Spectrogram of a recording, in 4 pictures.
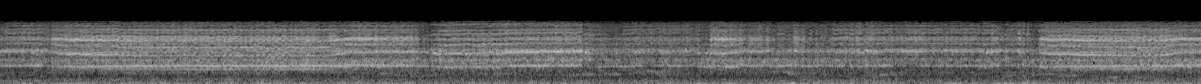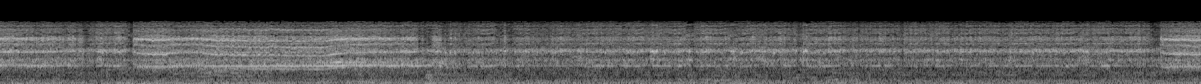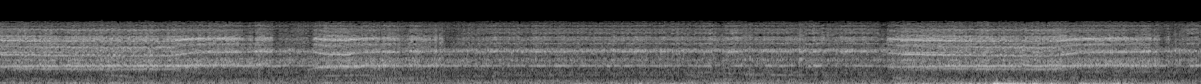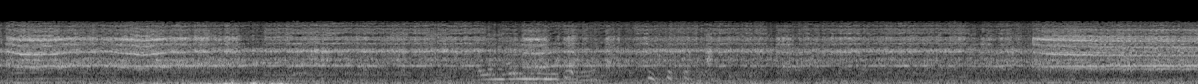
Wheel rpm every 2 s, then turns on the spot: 220, 210, 230, 230, 230, 220, 230, 220, 230, 230, 230, 230, 220, 230, 230, 230, 230, 220, 220, 230, 230, 230, 230, 220.
none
